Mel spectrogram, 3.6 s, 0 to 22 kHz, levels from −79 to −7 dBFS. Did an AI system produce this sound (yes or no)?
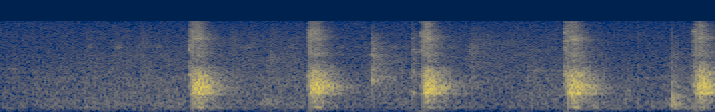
no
